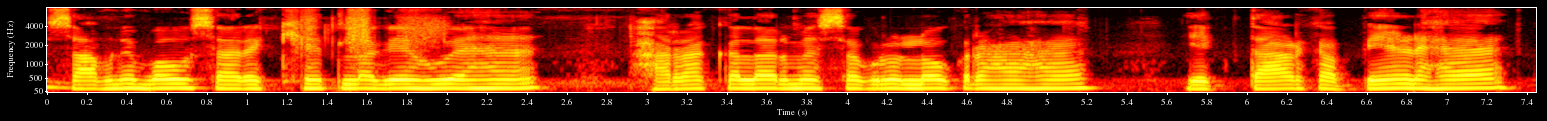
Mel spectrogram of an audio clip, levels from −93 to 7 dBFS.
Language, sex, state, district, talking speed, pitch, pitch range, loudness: Hindi, male, Jharkhand, Palamu, 155 wpm, 150 Hz, 145-150 Hz, -14 LUFS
